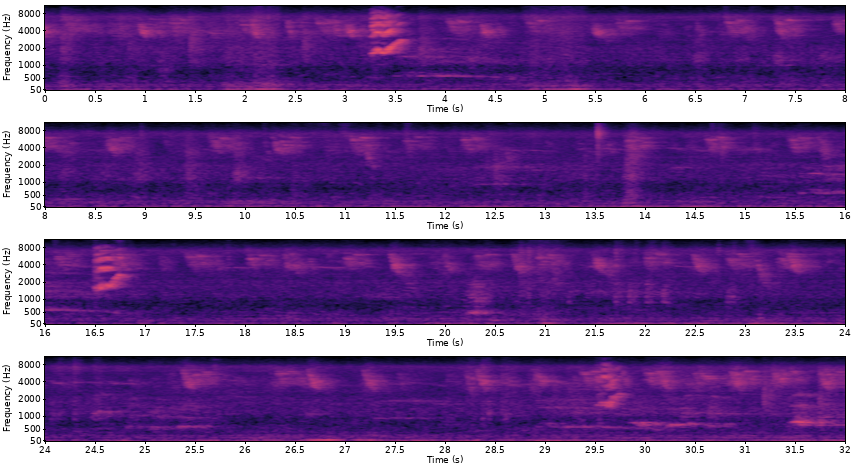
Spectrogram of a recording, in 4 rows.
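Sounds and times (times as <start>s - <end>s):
cockatiels chirping: 3.3s - 3.7s, 16.5s - 16.9s, 29.4s - 30.2s.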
